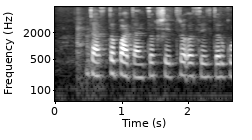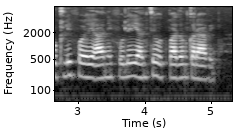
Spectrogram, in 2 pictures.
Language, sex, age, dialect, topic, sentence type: Marathi, female, 18-24, Northern Konkan, agriculture, question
